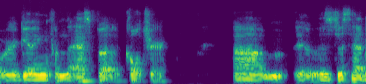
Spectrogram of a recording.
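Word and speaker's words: Espe: more recent fight that we have is called espa that's e-s-p-e you might have said sb that's how i used to say it until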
